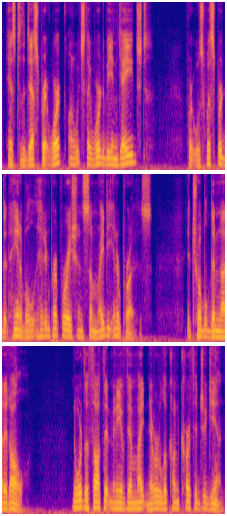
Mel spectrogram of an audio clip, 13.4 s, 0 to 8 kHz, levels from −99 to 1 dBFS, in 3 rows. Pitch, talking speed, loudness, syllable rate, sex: 100 Hz, 185 wpm, -18 LUFS, 6.1 syllables/s, male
